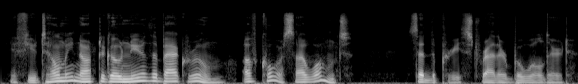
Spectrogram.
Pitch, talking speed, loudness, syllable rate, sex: 115 Hz, 205 wpm, -20 LUFS, 5.1 syllables/s, male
